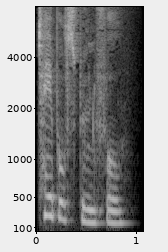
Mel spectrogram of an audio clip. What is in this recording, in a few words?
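"tablespoonful", British English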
